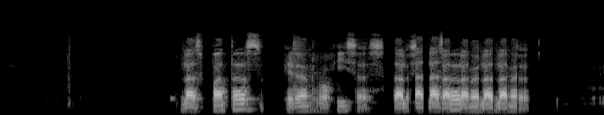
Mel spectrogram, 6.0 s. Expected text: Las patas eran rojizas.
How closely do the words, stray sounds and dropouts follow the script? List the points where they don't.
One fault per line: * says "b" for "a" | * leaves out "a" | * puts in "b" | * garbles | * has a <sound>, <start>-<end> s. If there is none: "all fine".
* garbles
